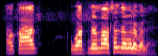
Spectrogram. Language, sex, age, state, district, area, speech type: Assamese, male, 30-45, Assam, Golaghat, urban, spontaneous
